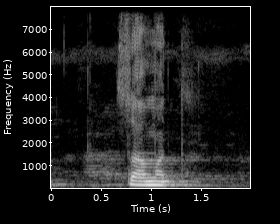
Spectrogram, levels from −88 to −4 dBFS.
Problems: constant background noise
